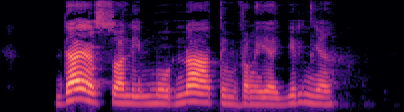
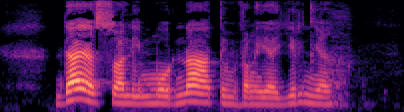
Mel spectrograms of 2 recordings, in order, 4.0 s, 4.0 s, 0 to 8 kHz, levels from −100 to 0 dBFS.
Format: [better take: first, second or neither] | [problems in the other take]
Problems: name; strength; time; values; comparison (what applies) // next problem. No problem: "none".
second | noise reduction (neural mask model DeepFilterNet 3)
